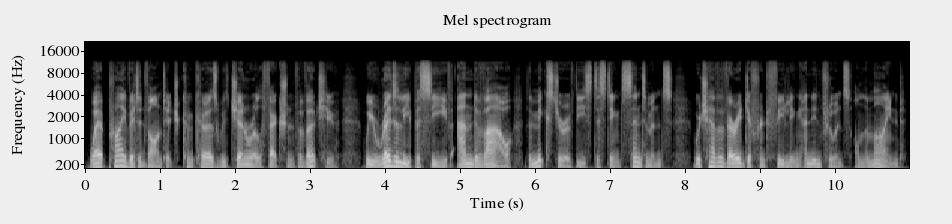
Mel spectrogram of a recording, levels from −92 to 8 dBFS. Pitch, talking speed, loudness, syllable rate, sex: 100 Hz, 170 wpm, -22 LUFS, 6.0 syllables/s, male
